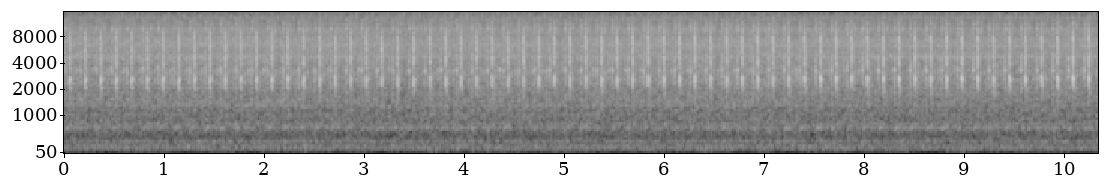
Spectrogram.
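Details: 1991 Jeep Wrangler YJ 2.5L at idle: a sharp, even metallic knock about two per second that stops around 5 s in, then gradually returns. Owner suspects a broken piston skirt and failed lifters on cylinders #2 and #4.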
